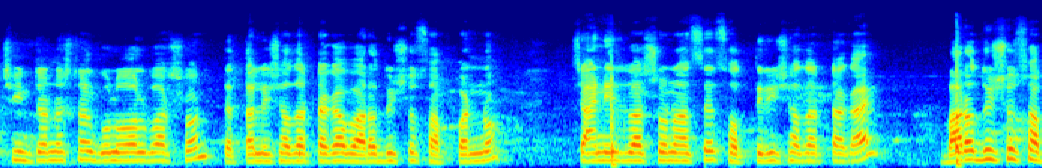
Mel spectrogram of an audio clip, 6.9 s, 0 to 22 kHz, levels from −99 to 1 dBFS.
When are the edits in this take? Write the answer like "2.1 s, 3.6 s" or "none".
none

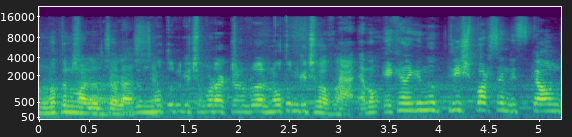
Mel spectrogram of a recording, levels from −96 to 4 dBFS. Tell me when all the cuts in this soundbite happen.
none

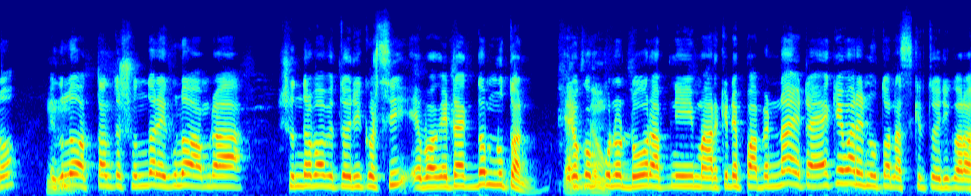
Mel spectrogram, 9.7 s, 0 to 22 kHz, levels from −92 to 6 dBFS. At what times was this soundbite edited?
none

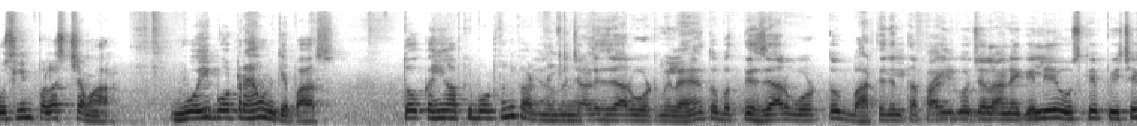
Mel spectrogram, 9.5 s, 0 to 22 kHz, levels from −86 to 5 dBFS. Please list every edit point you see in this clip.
4.9 s, 7.8 s

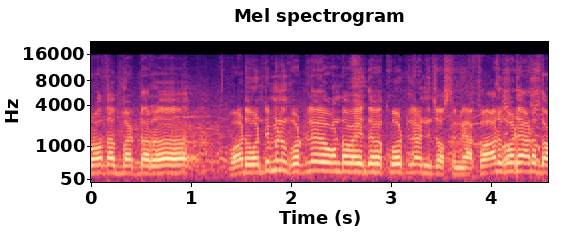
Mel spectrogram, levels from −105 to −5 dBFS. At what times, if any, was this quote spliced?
1.2 s

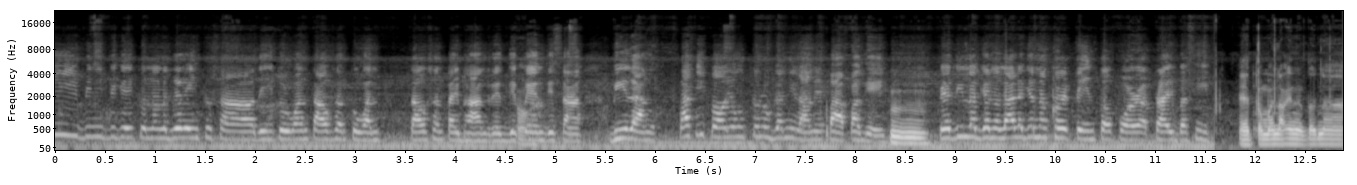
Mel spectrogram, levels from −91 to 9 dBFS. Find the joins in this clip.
11.5 s

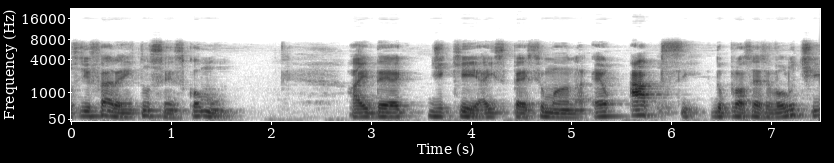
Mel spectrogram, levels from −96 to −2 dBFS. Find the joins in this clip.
none

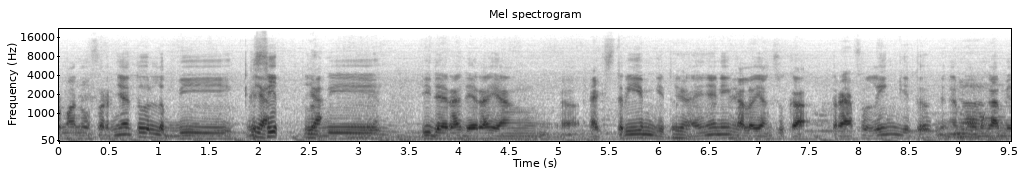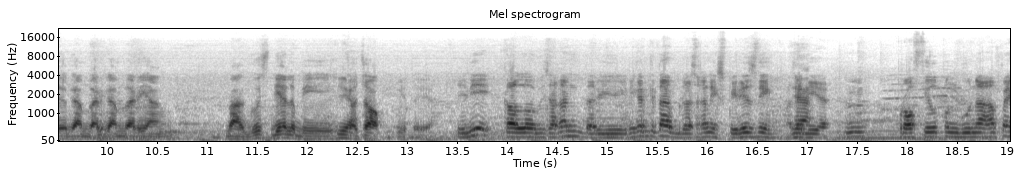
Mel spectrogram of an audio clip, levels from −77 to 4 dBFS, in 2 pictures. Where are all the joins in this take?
none

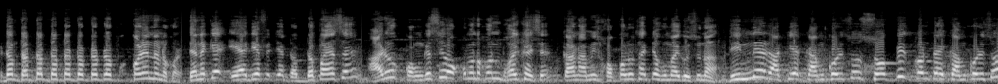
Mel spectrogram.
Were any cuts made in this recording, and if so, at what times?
3.6 s, 7.2 s

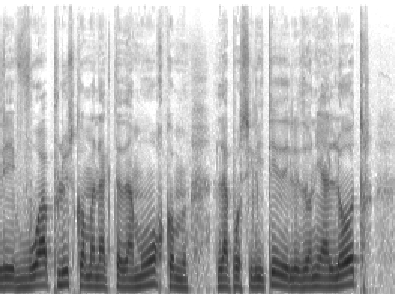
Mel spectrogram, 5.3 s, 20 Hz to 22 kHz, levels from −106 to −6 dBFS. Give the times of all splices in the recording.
none

